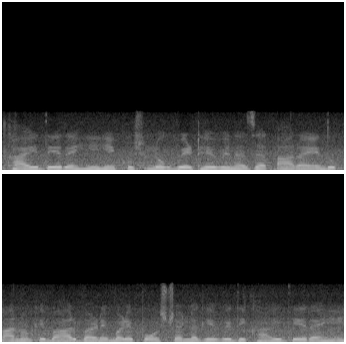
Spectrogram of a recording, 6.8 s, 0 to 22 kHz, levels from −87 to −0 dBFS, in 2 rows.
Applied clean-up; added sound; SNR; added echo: none; none; none; none.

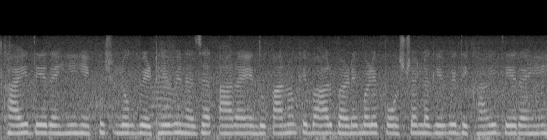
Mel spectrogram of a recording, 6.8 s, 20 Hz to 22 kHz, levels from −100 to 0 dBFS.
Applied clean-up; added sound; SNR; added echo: none; Brass instrument; 16 dB; none.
